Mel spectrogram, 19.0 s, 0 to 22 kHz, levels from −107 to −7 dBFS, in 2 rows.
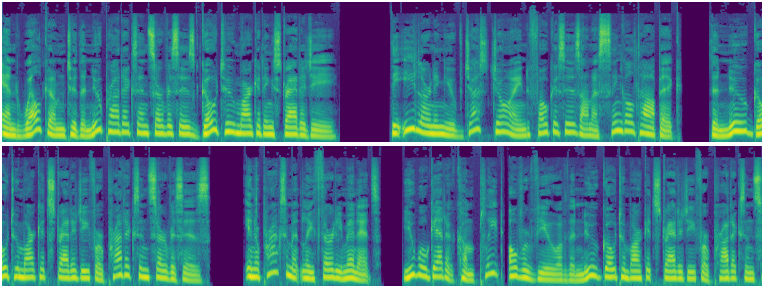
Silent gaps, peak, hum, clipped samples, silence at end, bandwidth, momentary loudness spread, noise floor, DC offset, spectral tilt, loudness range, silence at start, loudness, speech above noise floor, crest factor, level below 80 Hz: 4.22-4.85 s, 8.51-8.83 s, 12.13-12.52 s, 14.27-14.50 s; -4 dBFS; none; under 0.1%; 0 s; 18 kHz; 6 LU; under -90 dBFS; under 0.1%; -5.5 dB/octave; 2 LU; 0 s; -20 LUFS; over 71 dB; 16 dB; -56 dBFS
